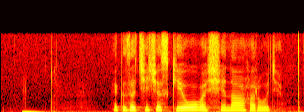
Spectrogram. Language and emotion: Russian, neutral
